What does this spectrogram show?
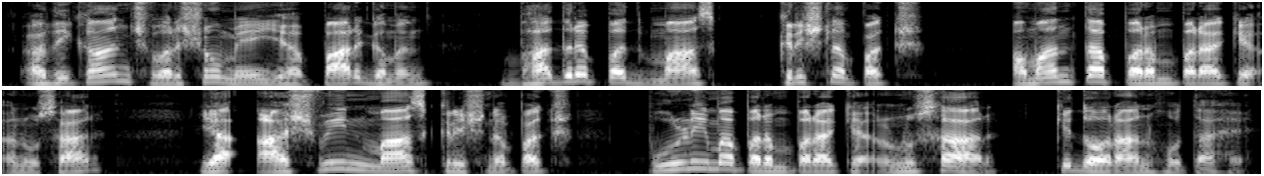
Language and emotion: Hindi, neutral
